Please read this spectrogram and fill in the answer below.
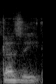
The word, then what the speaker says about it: SCSI: SCSI, Small Computer Systems Interface, SCSI, which is spelled SCSI, by the way, if you didn't know, but it's pronounced SCSI, is a type of interface that uses parallel communication technology to achieve high data transfer rates.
